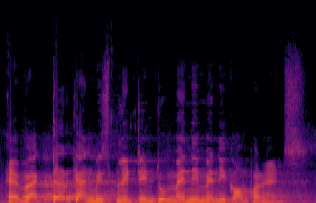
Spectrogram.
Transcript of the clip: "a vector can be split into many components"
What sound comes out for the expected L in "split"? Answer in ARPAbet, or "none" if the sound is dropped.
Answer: L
